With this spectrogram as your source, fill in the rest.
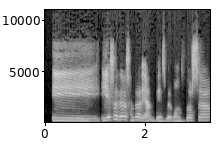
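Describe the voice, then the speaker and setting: A woman speaks at a fairly slow pace in a normal speaking voice. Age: 30s. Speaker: online entrepreneur, team leader. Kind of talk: interview.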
